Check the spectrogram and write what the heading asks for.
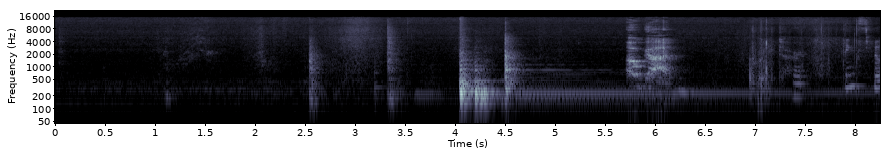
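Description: Acoustic guitar being handled and set down: a couple of light knocks on the body, then a sharp thump about four seconds in with the strings left ringing on afterwards. A short burst of voice follows a couple of seconds later.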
